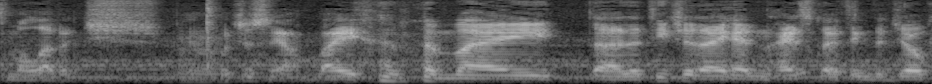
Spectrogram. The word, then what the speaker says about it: Malewicz: name's pronounced, and I'm it's not Malewicz, it's Malewicz.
